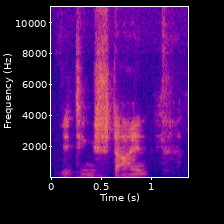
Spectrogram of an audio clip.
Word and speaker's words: Wittgenstein: So Wittgenstein, I say Wittgenstein, not Wittgenstein. I say it properly. Wittgenstein.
